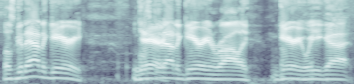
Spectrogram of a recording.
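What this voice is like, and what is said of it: Imitates another person's voice. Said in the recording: “You do a great impression ... that does a good Gary Hahn”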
